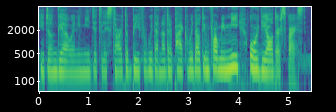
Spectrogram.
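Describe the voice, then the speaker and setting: A woman voicing a stern, commanding female werewolf pack alpha in an ASMR audio roleplay, bossy and scolding, sometimes dropping to soft whispers. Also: on the low side, little pitch movement, fairly quick, no room sound, natural voice.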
